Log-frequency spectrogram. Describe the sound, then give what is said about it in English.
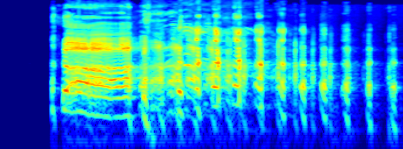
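A voice imitates a ghost's moan: a loud, sustained wavering wail that breaks into a series of shorter rhythmic pulses, fading out over about three seconds. “And then say somebody moves into that apartment, you know, a year down the way, And then, you know, I hear this ghost. What does it sound like?”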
